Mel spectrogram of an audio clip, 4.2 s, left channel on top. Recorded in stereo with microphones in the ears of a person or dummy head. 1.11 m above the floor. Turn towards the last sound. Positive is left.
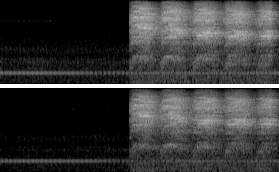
turn(degrees=15)  # may be behind; listen again after turning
